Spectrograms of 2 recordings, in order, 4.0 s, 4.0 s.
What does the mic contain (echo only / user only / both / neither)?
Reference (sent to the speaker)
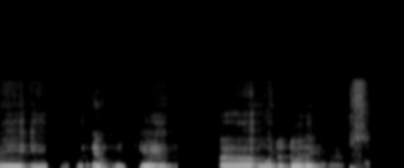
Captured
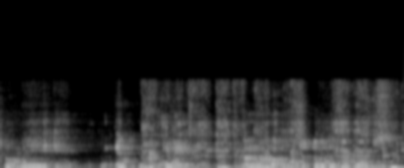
both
